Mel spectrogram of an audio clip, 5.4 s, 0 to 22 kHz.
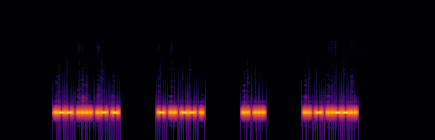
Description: Morse code, heard as a keyed tone, about 52 wpm, 700 Hz. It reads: WHAT TIME IS IT?
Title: 3x Word-Spacing - Sentences from Top 100 Words - 50wpm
